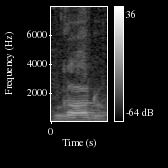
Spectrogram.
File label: willow summer house, Washo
